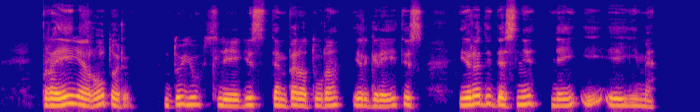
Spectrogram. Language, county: Lithuanian, Klaipėda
